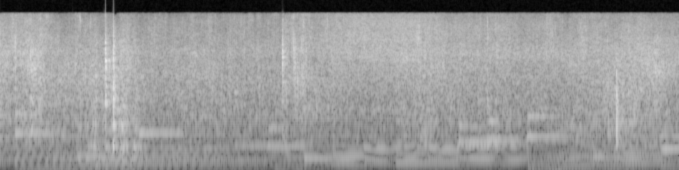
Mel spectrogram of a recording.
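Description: Spaghetti stir-fry sizzling in a hot pan as it is tossed with chopsticks, with a few sharp clicks of the chopsticks against the pan. Soft background music plays throughout.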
